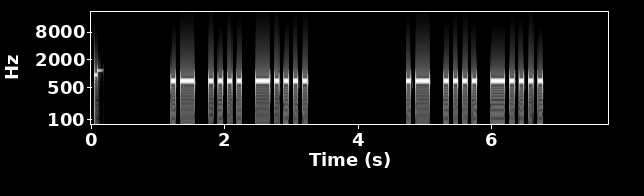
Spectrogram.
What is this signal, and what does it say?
Morse code, heard as a keyed tone, about 17 wpm, 700 Hz. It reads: AH6 AH6
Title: USA Call Sign Prefixes - Repeated 2x - 17wpm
